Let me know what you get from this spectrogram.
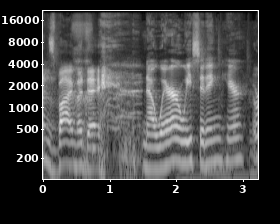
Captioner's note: laughing; air whooshing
